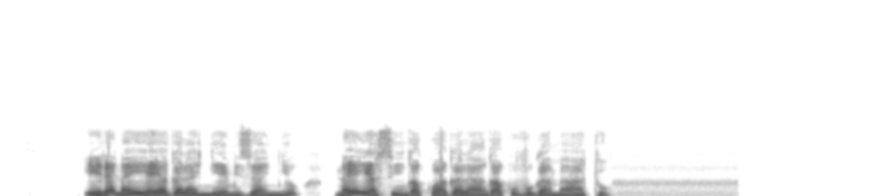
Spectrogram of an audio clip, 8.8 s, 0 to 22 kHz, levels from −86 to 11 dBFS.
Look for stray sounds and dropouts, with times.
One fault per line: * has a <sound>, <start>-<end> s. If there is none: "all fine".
all fine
